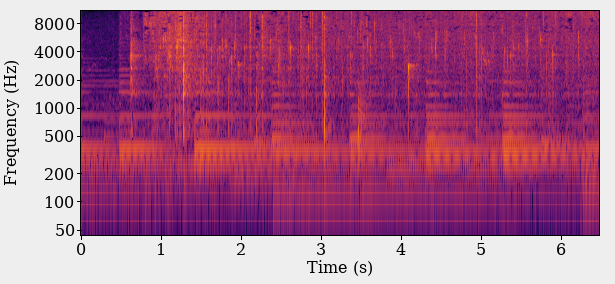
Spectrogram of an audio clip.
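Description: Chopped okra sizzling and crackling in hot oil in a tiny steel pan, the hiss starting about half a second in as the pieces land, with many small pops, and a small spoon stirring them near the end.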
